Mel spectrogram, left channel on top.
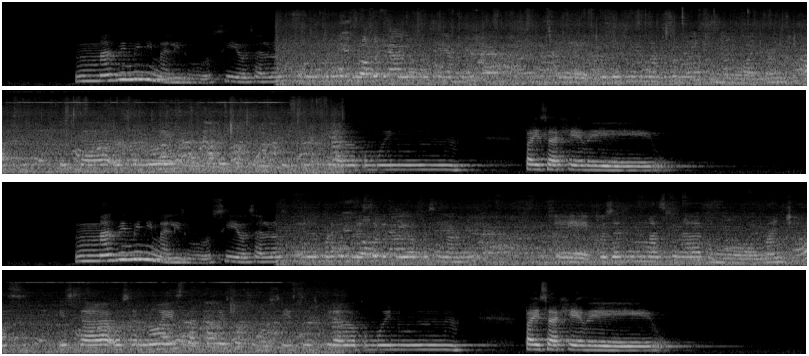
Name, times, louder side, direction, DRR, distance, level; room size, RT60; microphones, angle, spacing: voice 1, 0.7-4.8 5.5-8.3 8.6-12.7 13.3-14.8, right 2 dB, 25° right, 0.5 m, -29 dB
sound 1, 2.7-11.5, left 3 dB, 55° left, 0.7 m, -32 dB
Subway metro underground, 8.1-11.2, left 4 dB, 80° left, 1.8 m, -47 dB
14.5 x 5.5 x 3.8 m
head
